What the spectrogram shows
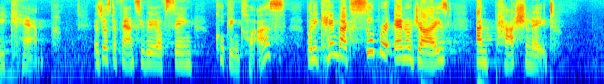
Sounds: Speech

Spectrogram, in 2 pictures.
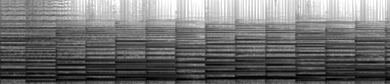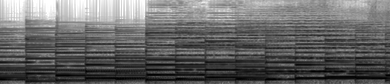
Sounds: Music

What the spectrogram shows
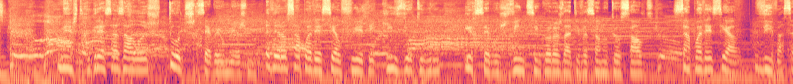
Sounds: Music, Speech

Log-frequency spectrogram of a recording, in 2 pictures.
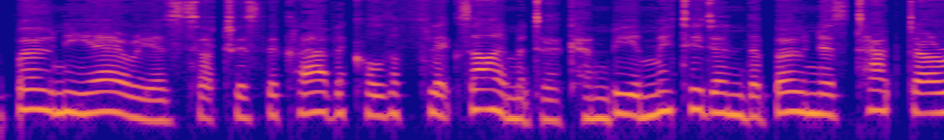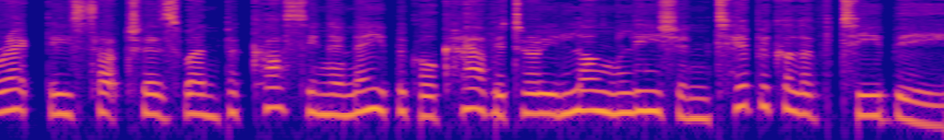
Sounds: Speech

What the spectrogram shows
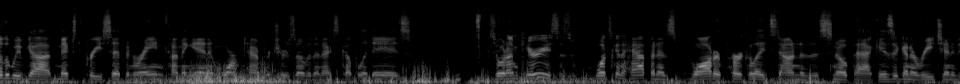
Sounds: Speech

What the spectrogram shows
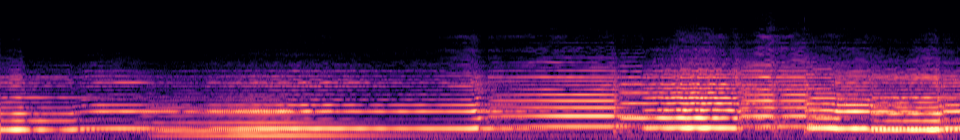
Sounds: Violin, Music

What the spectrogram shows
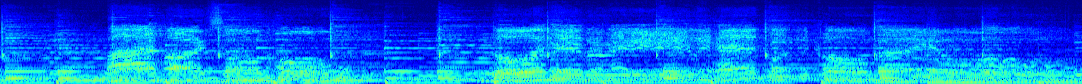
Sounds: Male singing, Music, Choir

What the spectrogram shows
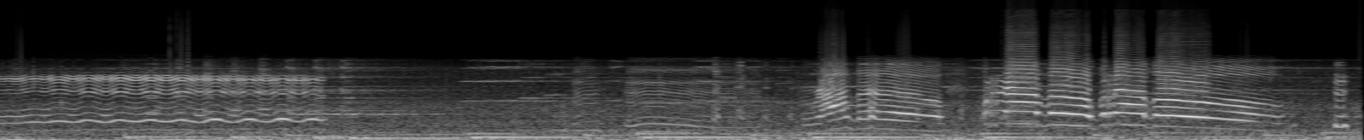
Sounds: Classical music, Music, Speech

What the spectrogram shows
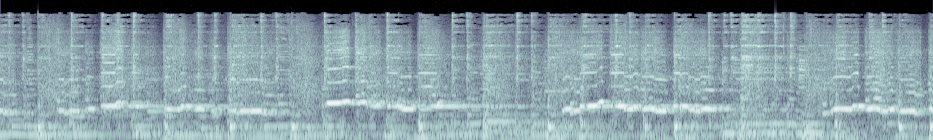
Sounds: Music, Orchestra, Percussion

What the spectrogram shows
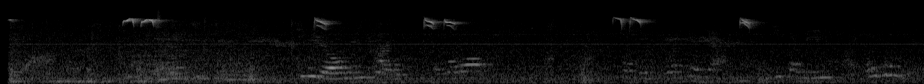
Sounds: black capped chickadee calling

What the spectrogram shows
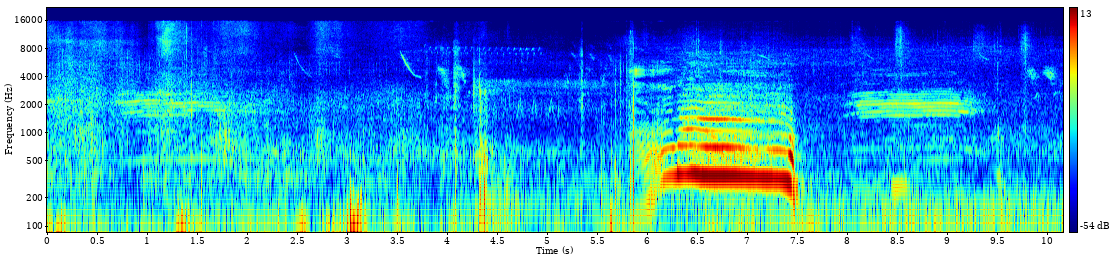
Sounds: livestock, bovinae, Moo

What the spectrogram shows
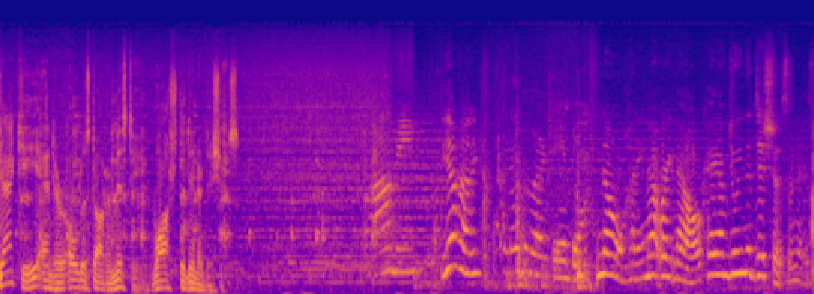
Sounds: faucet, Sizzle, Water

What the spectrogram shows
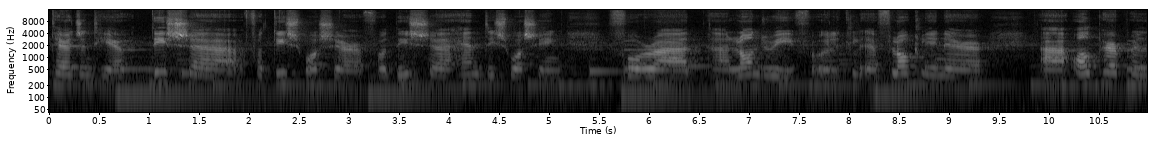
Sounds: Speech, Music

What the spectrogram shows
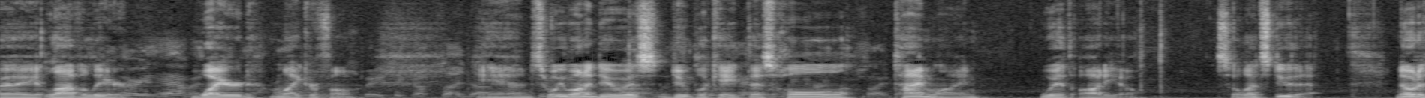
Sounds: Speech

